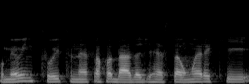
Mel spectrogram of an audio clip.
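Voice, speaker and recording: A man's medium-pitched voice at a fairly quick pace, in a monotone with flat intonation. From Brazil, Joinville, Santa Catarina. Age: 20s. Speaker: online game contestant. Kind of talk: casual interview.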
